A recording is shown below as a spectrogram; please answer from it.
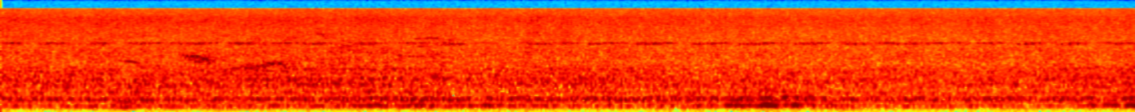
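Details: Continuous buzzing of bees, a thick unbroken hum from many insects with occasional louder passes of single bees drifting in pitch.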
